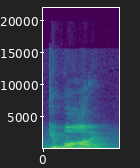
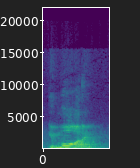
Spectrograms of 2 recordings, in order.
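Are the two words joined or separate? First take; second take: joined; joined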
